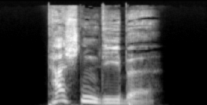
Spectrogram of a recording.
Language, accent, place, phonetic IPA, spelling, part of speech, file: German, Germany, Berlin, [ˈtaʃn̩ˌdiːbə], Taschendiebe, noun, De-Taschendiebe.ogg
- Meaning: nominative/accusative/genitive plural of Taschendieb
